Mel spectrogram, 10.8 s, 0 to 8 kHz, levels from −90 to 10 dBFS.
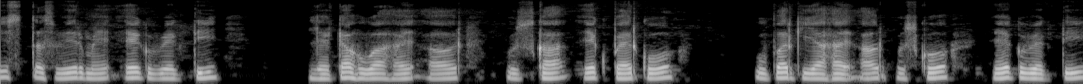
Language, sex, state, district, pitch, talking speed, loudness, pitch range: Hindi, male, Chhattisgarh, Balrampur, 140 Hz, 110 wpm, -20 LUFS, 135-150 Hz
